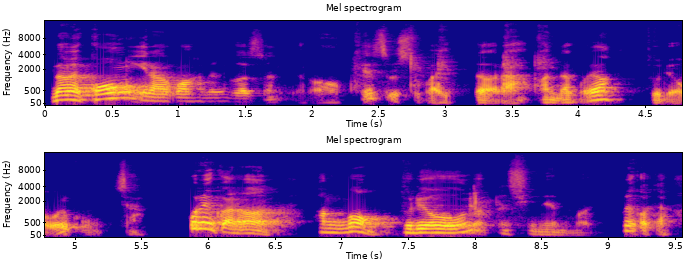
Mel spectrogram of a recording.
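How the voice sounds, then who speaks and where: A man's voice: mid-range voice, huge pitch swings, normal speed, creaky, a little mellow, echoey room. A man teaching a literature class in a lecture style, asking rhetorical questions and answering them himself.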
